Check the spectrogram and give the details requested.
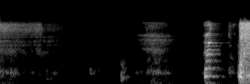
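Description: Breathy inhalations lead into two sharp, explosive sneezes in quick succession, part of a sneezing fit.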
